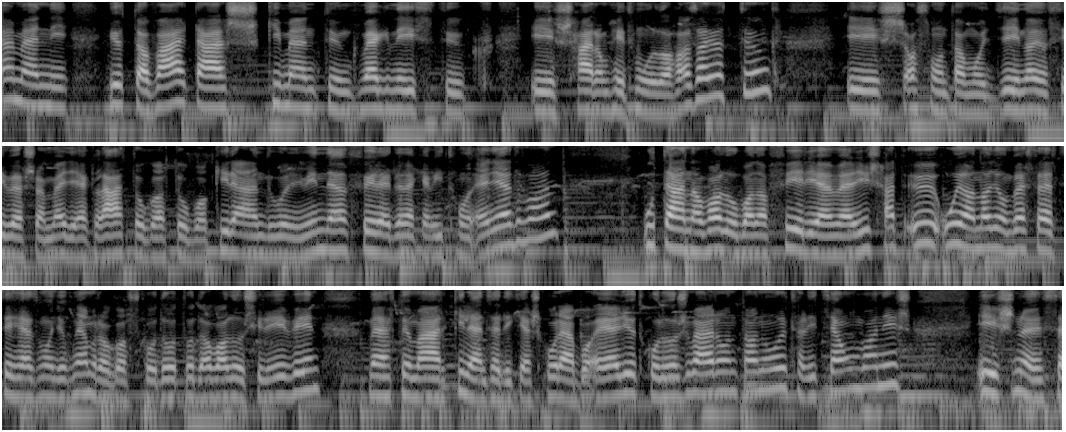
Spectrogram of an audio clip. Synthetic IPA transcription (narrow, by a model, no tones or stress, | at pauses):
lmɛnːi | jø̞t̪ːɒvaːlt̪aːʃkimɛnt̪yŋkmɛɡneːst̪yk | eːʃhaːɾo̞mɦeːt̪muːlvɒɦɒzɒjø̞t̪ːyŋk | eːʃɒst̪mo̞nt̪ɒmho̞ɟeːnːɒɟo̞nsivɛʃɛmːɛɟɛklaːt̪o̞ɡɒt̪oːbɒkiɾaːnd̪ulnimind̪ɛɱfeːlɛɡd̪ɛnɛkɛmit̪ho̞nʔɛɲɛd̪vɒn | ut̪aːnːɒvɒloːbɒnɒfeːrjɛlmɛliʃhat̪øːʔo̞jɒnːɒɟo̞mbɛsɛrt̪seːɦɛzmo̞ɲɟuknɛmrɒɡɒsko̞d̪o̞t̪ːod̪ɒvɒloːʃileːveːnmɛrt̪øːmaːrkilɛnt̪sɛd̪ikɛʃko̞ɾaːbɒ̰ʔɛljøt̪ːko̞loʒbaːɾo̞nt̪ɒnult̪lit̪sɛumbɒniʃeːʃnɒɟo̞nsɛ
